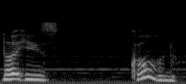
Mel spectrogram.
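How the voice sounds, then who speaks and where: A woman's voice: a little high, animated, drawn-out words, dark tone, highs cut off, faint music behind. Woman doing an eager young stallion. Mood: stunned. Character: brave young male pony, takes the lead.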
